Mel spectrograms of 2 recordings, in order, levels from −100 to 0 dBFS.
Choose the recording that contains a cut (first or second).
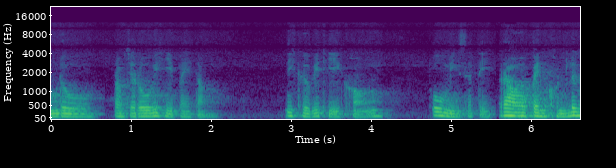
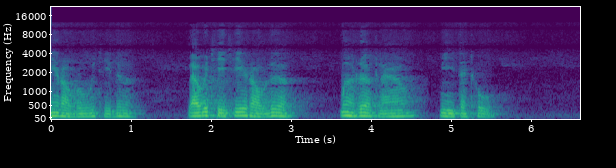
first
